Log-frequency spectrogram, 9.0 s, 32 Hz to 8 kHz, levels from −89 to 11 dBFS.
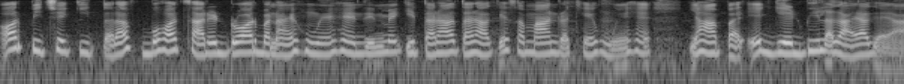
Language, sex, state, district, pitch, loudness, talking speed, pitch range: Hindi, female, Jharkhand, Palamu, 250 Hz, -19 LUFS, 170 wpm, 235-275 Hz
